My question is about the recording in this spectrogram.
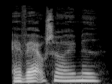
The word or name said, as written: erhvervsøjemed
